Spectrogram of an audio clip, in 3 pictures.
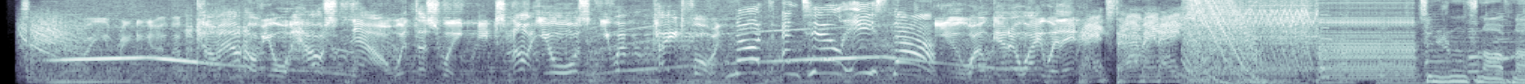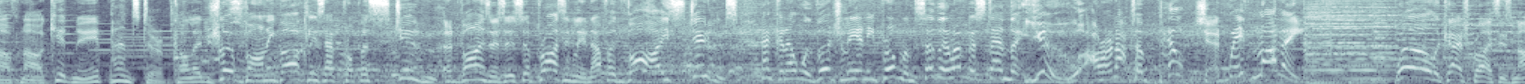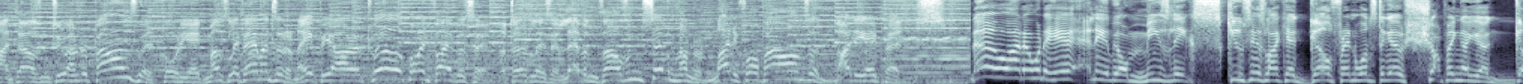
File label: character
